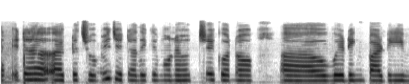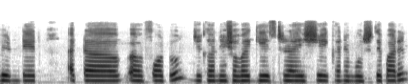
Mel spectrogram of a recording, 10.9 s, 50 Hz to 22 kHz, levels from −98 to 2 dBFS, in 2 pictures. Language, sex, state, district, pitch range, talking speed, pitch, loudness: Bengali, female, West Bengal, North 24 Parganas, 230-245 Hz, 125 wpm, 235 Hz, -15 LUFS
